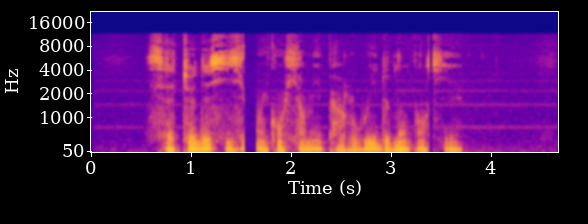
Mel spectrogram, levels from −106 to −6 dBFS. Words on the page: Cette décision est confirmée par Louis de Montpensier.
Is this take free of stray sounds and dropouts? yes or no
no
